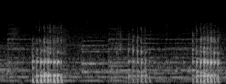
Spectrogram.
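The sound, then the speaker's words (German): Deer bellowing: three rough, pulsing bellows in quick succession, the middle one softer, with no voices or other sounds around them. “Und weil sie die Geschichten der Wölfe so unglaubwürdig fanden, fingen die Hirsche an, laut zu lachen.”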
